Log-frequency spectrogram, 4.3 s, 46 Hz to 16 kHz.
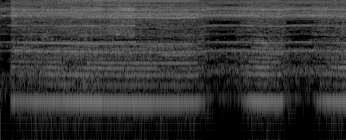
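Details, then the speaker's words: High-speed dental handpiece, steady high-pitched whine dipping under load, reducing the buccal surface of a mandibular first molar (#36) on a typodont model for a full veneer crown, extending toward the gingiva with finish line 1–2 mm above the margin. "So now I will slowly straighten my handpiece, and I will extend this buccal reduction towards the gingival area."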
